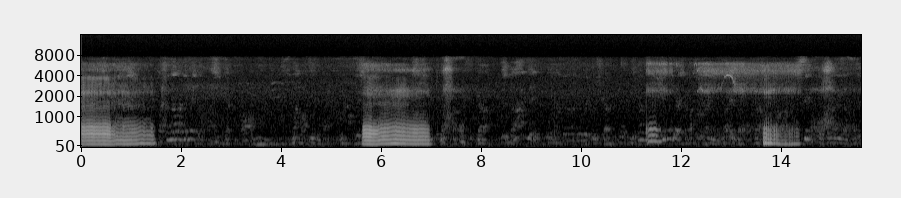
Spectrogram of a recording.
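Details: A pet French Bulldog snores while asleep indoors: deep, droning harmonic snores lasting one to two seconds come roughly every five to six seconds, with softer rasping breaths in between.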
